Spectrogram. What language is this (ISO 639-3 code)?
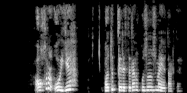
uzb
